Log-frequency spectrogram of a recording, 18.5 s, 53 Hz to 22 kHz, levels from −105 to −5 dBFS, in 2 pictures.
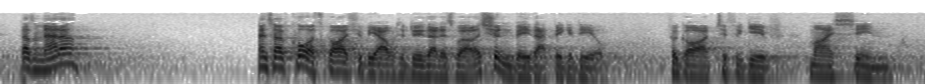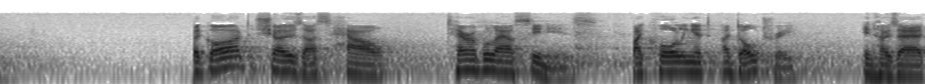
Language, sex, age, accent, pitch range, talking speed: English, male, 40-59, Australian, 115-155 Hz, 140 wpm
